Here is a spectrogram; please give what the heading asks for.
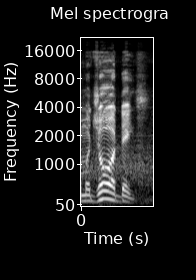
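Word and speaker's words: Medjool: M E D O O J. So the D is like silent or whatever. So it's major date.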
